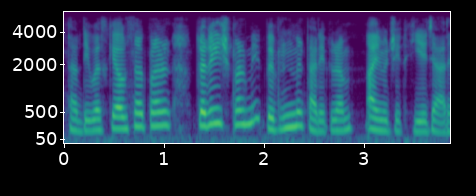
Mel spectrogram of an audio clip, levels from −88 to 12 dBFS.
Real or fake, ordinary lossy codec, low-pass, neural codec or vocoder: fake; none; 5.4 kHz; autoencoder, 22.05 kHz, a latent of 192 numbers a frame, VITS, trained on many speakers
